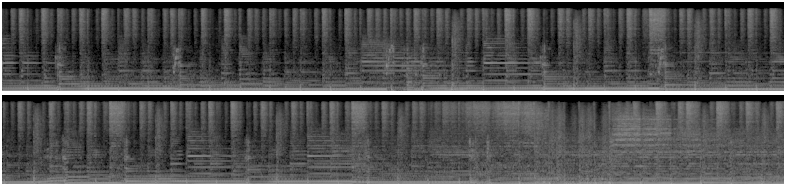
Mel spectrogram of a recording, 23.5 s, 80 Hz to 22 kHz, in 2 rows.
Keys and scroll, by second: 5.1 Right, 12.1 Right, 18.0 Right, 21.0 Right, 22.2 Right.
